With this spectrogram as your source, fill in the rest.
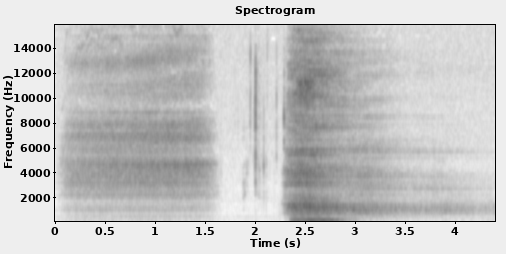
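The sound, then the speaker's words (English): A deep breath: a long breathy intake, a brief pause, then a loud sighing exhale with a voiced tone that falls in pitch and trails away, heard alone. “take a deep breath. Let's do that now.”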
